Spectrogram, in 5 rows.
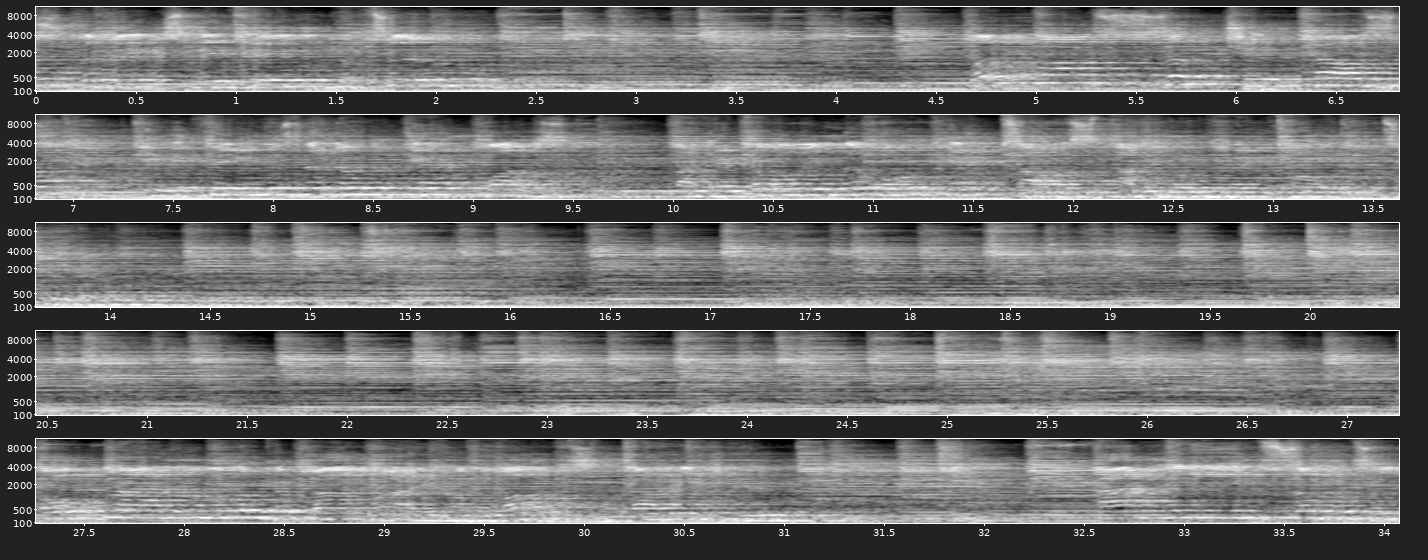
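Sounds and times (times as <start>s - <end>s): man singing: 0.0s - 2.9s, 4.6s - 14.9s, 27.2s - 31.6s, 32.3s - 34.0s
acoustic guitar: 0.0s - 34.0s.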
